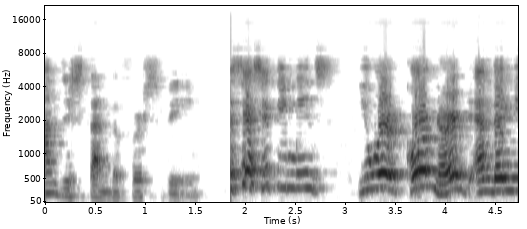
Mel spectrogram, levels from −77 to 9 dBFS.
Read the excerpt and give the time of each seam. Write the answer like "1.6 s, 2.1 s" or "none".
1.9 s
